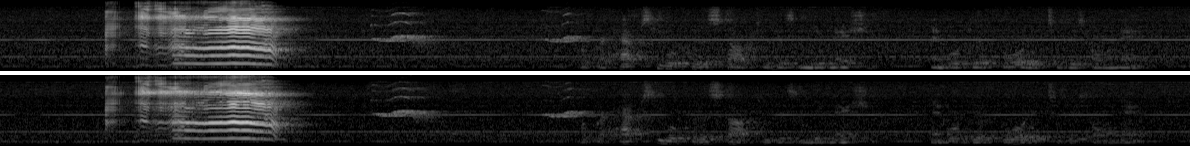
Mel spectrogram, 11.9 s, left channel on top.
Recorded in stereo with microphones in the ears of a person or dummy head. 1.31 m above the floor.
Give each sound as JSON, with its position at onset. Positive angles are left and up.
{"t": 1.1, "sound": "a baby crying", "side_deg": 35, "distance_m": 1.4}
{"t": 3.7, "sound": "a bird", "side_deg": 50, "distance_m": 9.0}
{"t": 5.8, "sound": "a man speaking", "side_deg": 60, "distance_m": 8.5}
